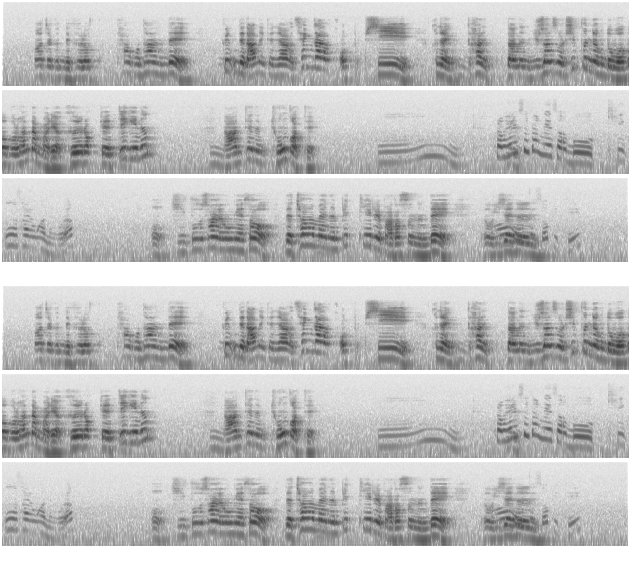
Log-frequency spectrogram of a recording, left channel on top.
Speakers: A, on the right (about 25°); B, on the left (about 85°).
A: 맞아. 근데 그렇다곤 하는데. 근데
B: 응, 응.
A: 나는 그냥 생각 없이 그냥
B: 응.
A: 한, 나는 유산소를 10분 정도 웜업으로 한단 말이야.
B: 음,
A: 그렇게
B: 음,
A: 뛰기는
B: 음.
A: 나한테는 좋은 것 같아.
B: 음. 그럼
A: 음,
B: 헬스장에서 뭐 기구 사용하는 거야?
A: 어, 기구 사용해서, 근데 처음에는
B: 음.
A: PT를 받았었는데, 어,
B: 아,
A: 이제는
B: 어땠어, PT?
